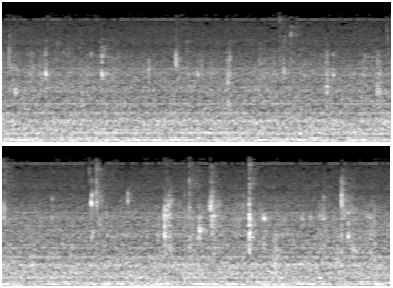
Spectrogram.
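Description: Close-miked eating sounds: a mouth chewing soft food with small wet clicks and smacks. About six seconds in comes a bite of chicken sausage topped with cottage cheese and mustard, and the clicks grow more frequent in the second half.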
